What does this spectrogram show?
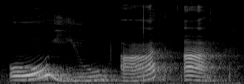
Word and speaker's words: hour: Okay, जो हमें clock आर्स बताती है ना, HOUR, सो आर। सो ये HOUR है बट हम वहाँ पे NR बोलते हैं बिकॉज H वर्ड जो है, H लेटर जो है वहाँ पे साइलेंट है, और उसे हम क्या प्रोनाउंस करते हैं?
